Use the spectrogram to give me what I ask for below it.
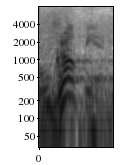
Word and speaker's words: Gropius: Gropius rhymes with copious.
